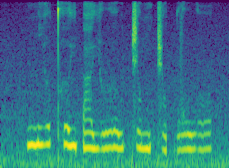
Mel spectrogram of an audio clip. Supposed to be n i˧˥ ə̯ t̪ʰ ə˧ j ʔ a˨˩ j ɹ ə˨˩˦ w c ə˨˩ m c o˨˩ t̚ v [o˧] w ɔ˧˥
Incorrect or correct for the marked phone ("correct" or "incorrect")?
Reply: correct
